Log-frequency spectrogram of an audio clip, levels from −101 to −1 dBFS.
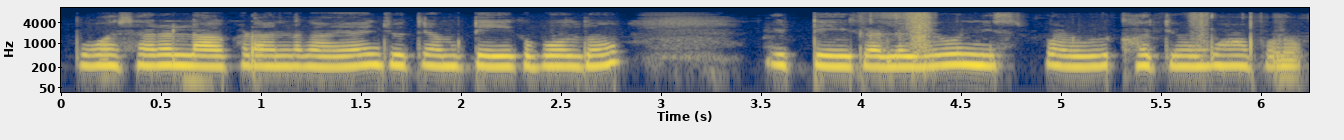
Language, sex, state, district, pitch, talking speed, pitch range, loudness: Kumaoni, female, Uttarakhand, Tehri Garhwal, 220 Hz, 155 wpm, 215-225 Hz, -15 LUFS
